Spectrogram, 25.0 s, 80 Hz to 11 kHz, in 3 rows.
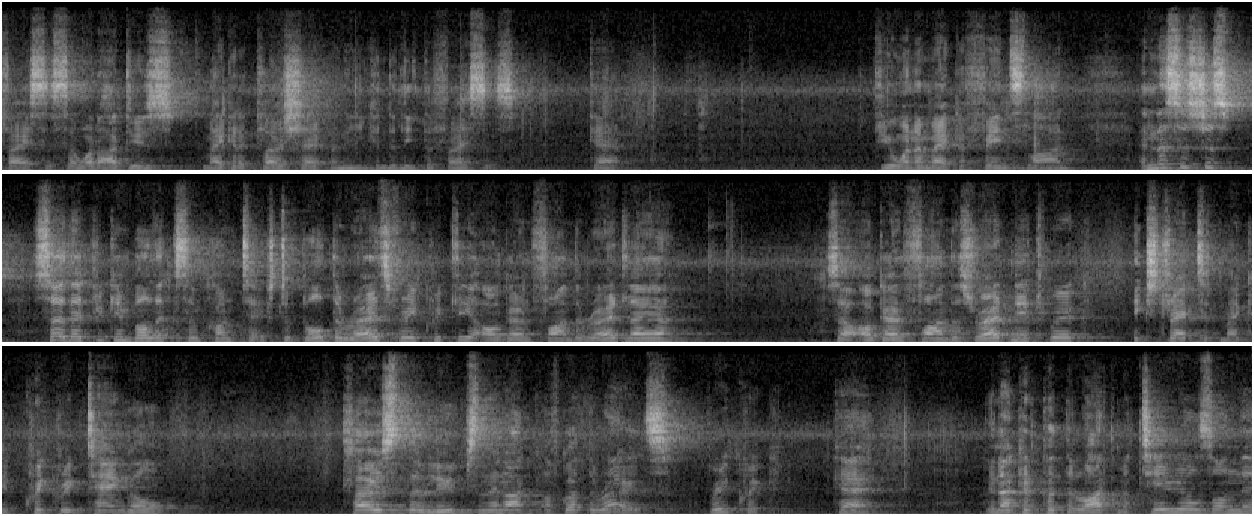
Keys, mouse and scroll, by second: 0.0 click, 2.0 Delete, 2.0-5.9 click, 2.2 scroll, 3.6 ctrl+z, 4.0-4.8 scroll, 5.9-6.6 shift+scroll up 4, 6.7 scroll down 4, 7.2 scroll, 7.3-7.8 scroll up 8, 8.2-10.2 shift+scroll, 8.3 shift+click, 8.4 click, 10.9-11.4 scroll, 12.2 Escape, 12.6 click, 12.7 click, 13.2 click, 13.8 scroll, 14.4 scroll down 12, 21.5 scroll, 21.7 scroll up 7, 22.0 Escape, 22.2 Escape, 22.4 Escape, 22.4 scroll down 6, 22.9 scroll up 3.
